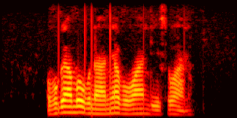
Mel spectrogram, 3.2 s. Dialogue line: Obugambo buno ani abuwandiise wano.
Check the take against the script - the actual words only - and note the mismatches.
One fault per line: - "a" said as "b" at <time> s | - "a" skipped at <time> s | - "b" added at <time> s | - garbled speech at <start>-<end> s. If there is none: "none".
none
